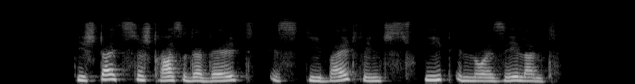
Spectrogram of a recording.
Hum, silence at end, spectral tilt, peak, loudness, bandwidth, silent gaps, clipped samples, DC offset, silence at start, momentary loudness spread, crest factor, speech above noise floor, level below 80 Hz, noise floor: none; 0.85 s; -8 dB/octave; -4 dBFS; -23 LUFS; 7.8 kHz; none; under 0.1%; under 0.1%; 0.75 s; 13 LU; 18 dB; 63 dB; -68 dBFS; -85 dBFS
